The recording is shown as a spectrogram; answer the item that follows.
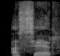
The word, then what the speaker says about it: hacer: Begins with a silent H. Hacer.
